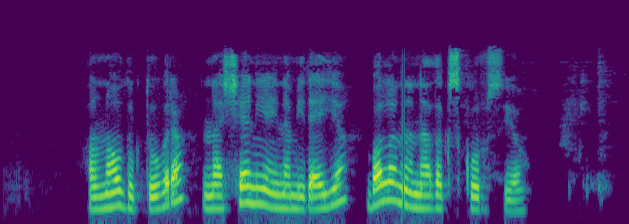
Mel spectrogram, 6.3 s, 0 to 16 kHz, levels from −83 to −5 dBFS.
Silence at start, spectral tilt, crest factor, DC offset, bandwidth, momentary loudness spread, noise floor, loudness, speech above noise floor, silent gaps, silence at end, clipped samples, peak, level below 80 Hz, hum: 0.9 s; -5 dB/octave; 18 dB; under 0.1%; 8.2 kHz; 8 LU; -77 dBFS; -19 LUFS; 59 dB; none; 1.05 s; under 0.1%; -2 dBFS; -68 dBFS; none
